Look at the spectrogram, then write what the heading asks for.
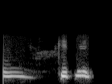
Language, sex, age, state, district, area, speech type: Hindi, female, 60+, Uttar Pradesh, Pratapgarh, rural, conversation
